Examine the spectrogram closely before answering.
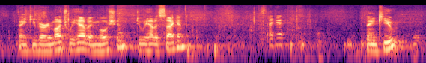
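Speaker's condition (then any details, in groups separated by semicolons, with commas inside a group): No condition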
